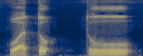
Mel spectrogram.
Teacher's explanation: حمزہ کو جھٹکے سے ادا کریں گے، تو و مدہ ہے.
